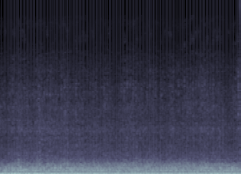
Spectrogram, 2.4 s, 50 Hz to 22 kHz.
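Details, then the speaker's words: Toyota Land Cruiser abandoned for 8 years, at about 50 mph: heavy, steady low droning rumble from severe vibration whether accelerating or not; suspected driveshaft, prop shaft or universal joint, or tire flat spots, unconfirmed. "I mean, it is really quite severe this vibration."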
